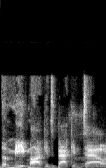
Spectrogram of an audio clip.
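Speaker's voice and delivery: three-packs-a-day smoker's voice with a slow drawl. Retelling two ladies on a philly stoop catcalling, in a heavy smoker's voice. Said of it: "with the heaviest smoker's voice you could think of".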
